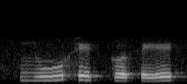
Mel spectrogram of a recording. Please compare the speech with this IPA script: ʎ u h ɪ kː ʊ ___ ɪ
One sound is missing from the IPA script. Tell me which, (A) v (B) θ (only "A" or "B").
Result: B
